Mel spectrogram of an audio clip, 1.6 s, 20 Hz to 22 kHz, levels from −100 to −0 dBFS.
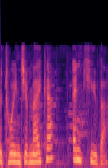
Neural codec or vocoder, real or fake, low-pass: none; real; 7.2 kHz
